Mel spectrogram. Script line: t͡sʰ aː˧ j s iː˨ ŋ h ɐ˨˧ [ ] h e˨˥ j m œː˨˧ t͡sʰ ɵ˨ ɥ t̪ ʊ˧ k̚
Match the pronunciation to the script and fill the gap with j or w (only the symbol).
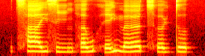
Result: w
